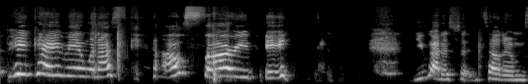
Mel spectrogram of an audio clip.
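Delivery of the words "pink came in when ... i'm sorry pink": shaken. Real, not acted. Still shaken after the scare.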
